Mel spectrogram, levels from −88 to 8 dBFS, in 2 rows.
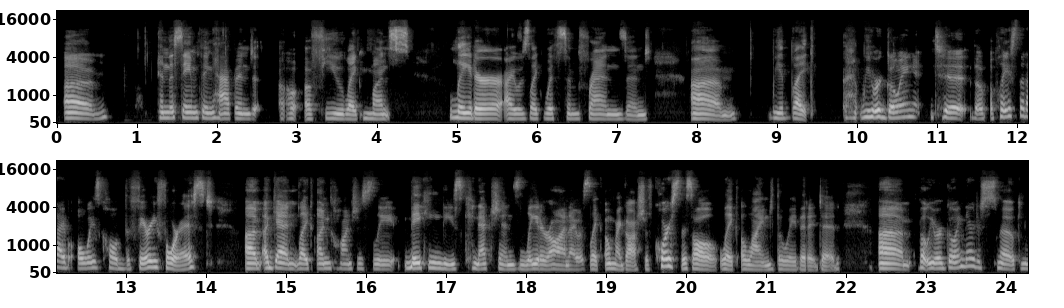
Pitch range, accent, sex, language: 165-210 Hz, American, female, English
